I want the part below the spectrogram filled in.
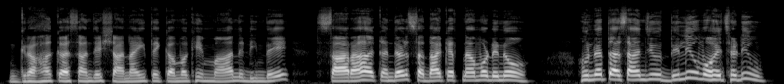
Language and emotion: Sindhi, happy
